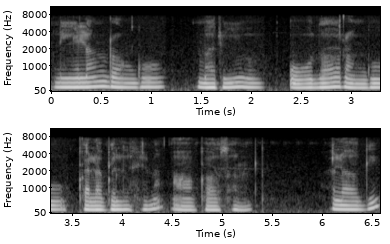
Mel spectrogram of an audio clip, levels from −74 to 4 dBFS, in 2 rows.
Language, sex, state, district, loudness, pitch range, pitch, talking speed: Telugu, female, Andhra Pradesh, Krishna, -16 LUFS, 155-175 Hz, 165 Hz, 80 wpm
